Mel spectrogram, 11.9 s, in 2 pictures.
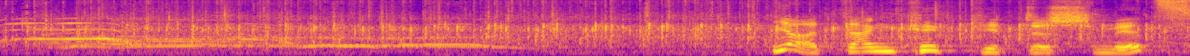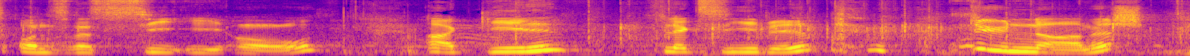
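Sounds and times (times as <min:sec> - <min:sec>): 
applause: 0:00.0 - 0:06.0, 0:08.4 - 0:11.8
speech: 0:03.8 - 0:11.8.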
